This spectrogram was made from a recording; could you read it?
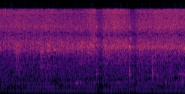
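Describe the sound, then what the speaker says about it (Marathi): Steady, loud sizzling of food frying in a pan, with soft stirring scrapes now and then, close up. "बघा आता मी हे तळून घेणार आहे"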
